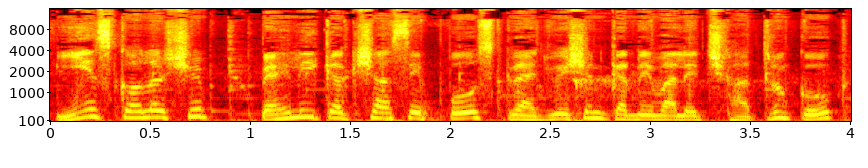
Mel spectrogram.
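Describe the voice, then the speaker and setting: Guy announcer reading script, lively voice swings, clear music behind him. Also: on the high side, moderate pace. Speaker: radio announcer and news reader.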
